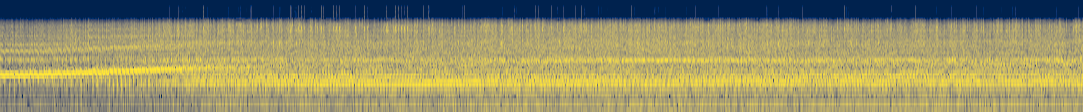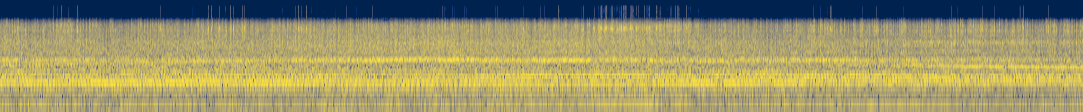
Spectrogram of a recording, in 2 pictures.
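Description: Herald Classic motorcycle engine running on the move, its whining note rising as it picks up speed in the first couple of seconds, holding steady, then falling near the end as the bike slows.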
